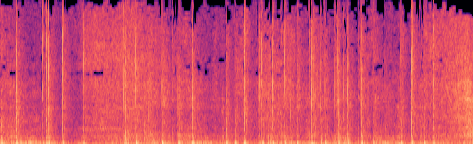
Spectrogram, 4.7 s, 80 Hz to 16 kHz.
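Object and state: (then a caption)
Laminated tabletop tapped with fingernails. Long pink nail tips tap and scratch a glossy white laminated solid tabletop, with fingers scurrying quickly across the surface. Rapid, short clicky taps with a hollow mid tone near 330 Hz mix with bright scratching hiss. The pace shifts between slower and faster bursts.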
